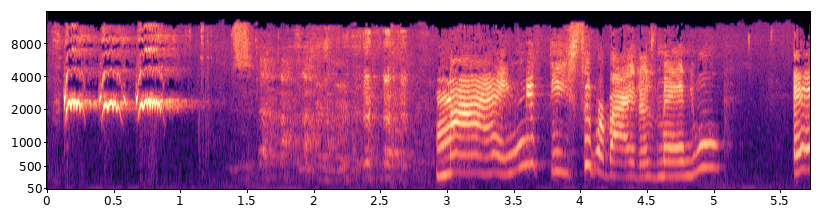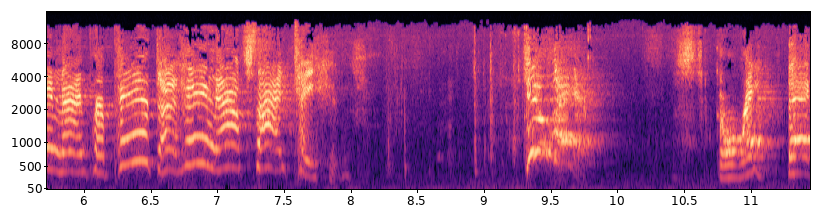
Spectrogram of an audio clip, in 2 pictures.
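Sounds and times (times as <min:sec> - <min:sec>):
shrill trilling whistle blasts: 0:00.0 - 0:01.2
soft noise: 0:00.0 - 0:11.4
laughter: 0:01.4 - 0:02.9
speech: 0:03.9 - 0:08.2.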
